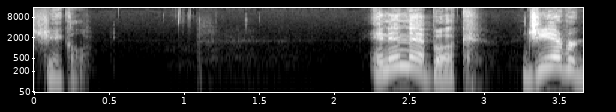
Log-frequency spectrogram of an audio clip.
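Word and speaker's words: Jekyll: it's the creature from jacel Island yes it's pronounced jacel and in that book gever Griffin clearly states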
